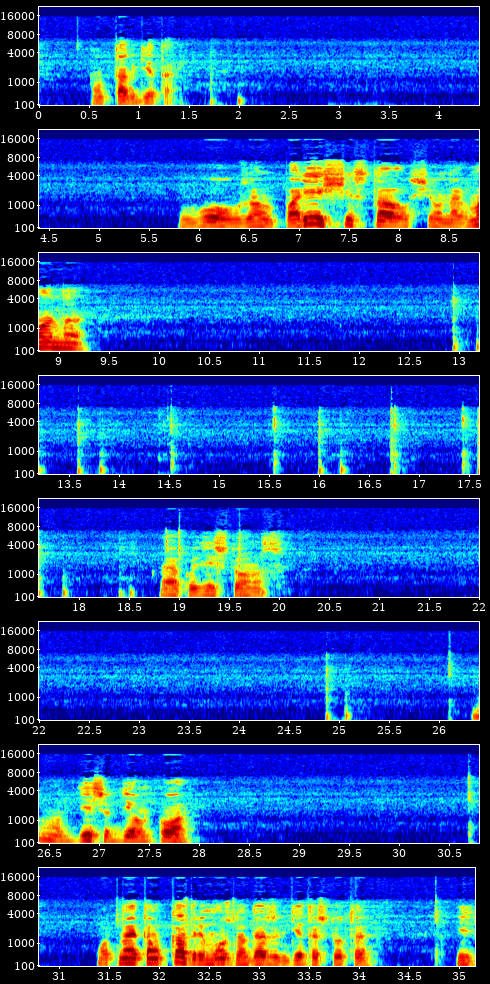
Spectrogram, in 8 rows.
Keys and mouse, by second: 1.9 space, 13.2 space, 14.7-15.7 middle drag, 16.9 middle click, 19.2 click, 25.0 space, 26.4-30.9 drag, 31.7 click, 32.9-34.9 middle drag.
